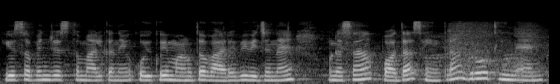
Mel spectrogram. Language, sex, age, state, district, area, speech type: Sindhi, female, 18-30, Gujarat, Surat, urban, spontaneous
